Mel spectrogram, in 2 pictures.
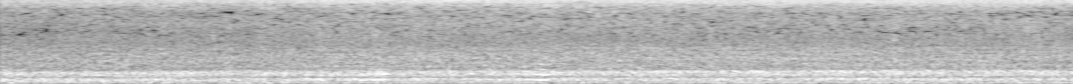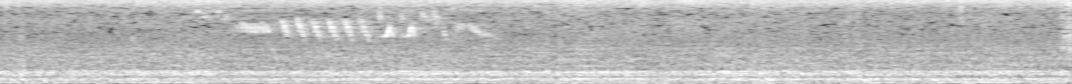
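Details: Honey bees in an apiary during intensive brood rearing, with young bees making orientation flights and workers carrying water and pollen; a steady, diffuse droning hum throughout, and a brief trilled chirping of a small bird about two-thirds through.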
